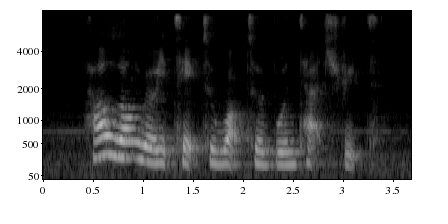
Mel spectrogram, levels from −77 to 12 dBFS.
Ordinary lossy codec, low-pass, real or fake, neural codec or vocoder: none; 7.2 kHz; real; none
